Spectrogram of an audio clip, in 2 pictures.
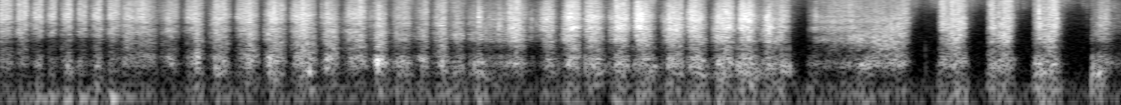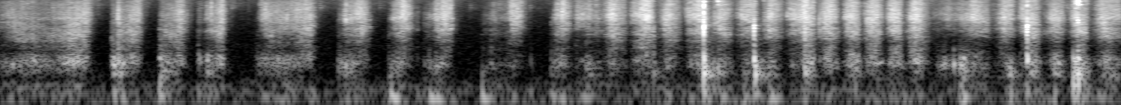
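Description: A gloved hand scrubs a foam-covered brown leather Italian loafer with cream fabric panels, sitting hollow on a grey mat, using a wooden-backed bristle brush. The result is a rapid run of bright, dry scratching and rubbing strokes. They are dense and steady at first, then come in more separated bursts with short pauses.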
